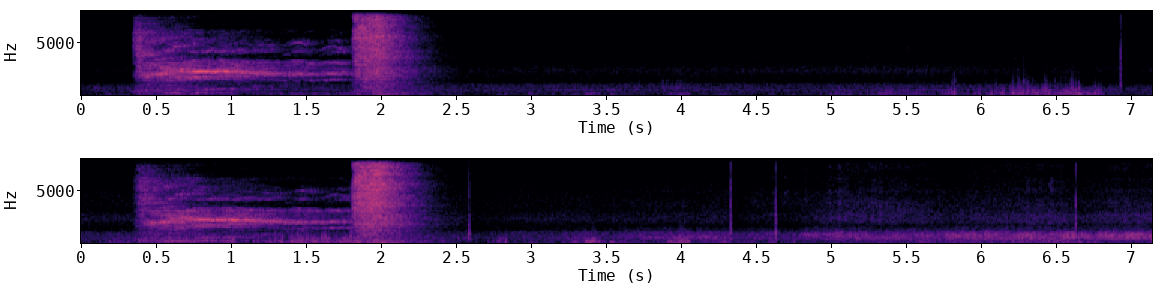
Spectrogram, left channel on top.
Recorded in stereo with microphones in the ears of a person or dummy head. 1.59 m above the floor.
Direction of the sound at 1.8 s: 30° right (ahead or behind).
